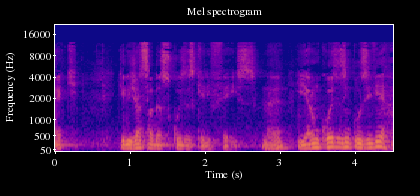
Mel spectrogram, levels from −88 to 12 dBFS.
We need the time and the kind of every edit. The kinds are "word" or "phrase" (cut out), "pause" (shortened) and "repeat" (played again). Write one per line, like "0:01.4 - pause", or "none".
0:01.2 - word
0:03.2 - pause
